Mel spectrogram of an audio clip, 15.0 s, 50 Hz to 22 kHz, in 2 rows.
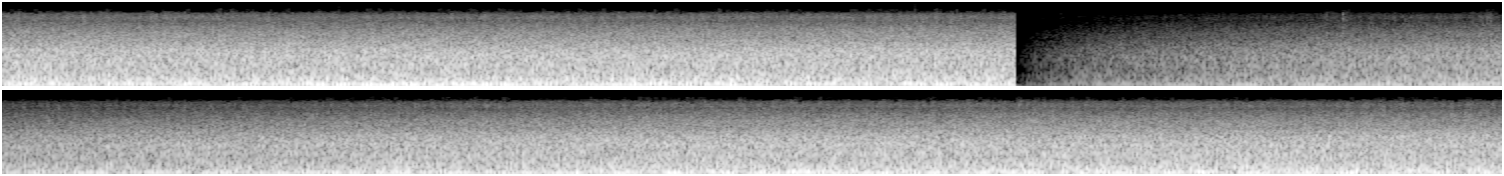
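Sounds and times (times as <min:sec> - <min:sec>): electric fan running: 0:00.0 - 0:15.0.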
